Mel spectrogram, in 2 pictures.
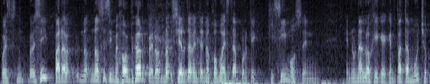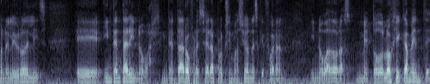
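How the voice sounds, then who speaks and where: Moderate pacing and ordinary pitch variation in an unremarkable speaking voice. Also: man, medium pitch for a man. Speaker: law school founder and event host. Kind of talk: book presentation closing remarks.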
